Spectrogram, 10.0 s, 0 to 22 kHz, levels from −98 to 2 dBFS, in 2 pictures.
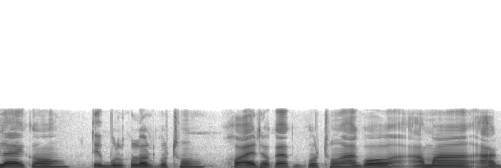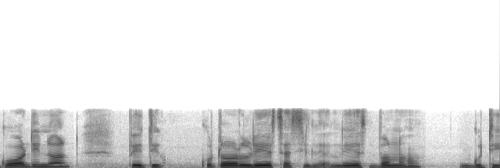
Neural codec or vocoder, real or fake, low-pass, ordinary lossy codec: none; real; none; none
